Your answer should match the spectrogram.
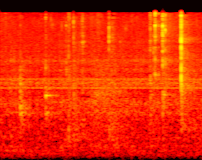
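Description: Faint, scattered small metal clicks and ticks as a pick and fingers work a brass lever out of the lever pack of an S&G mailbox lock, with a sharper click near the end.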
